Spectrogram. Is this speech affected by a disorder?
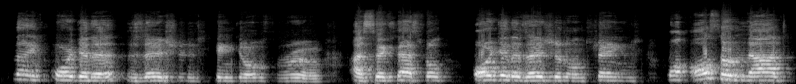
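Yes: cerebral palsy.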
